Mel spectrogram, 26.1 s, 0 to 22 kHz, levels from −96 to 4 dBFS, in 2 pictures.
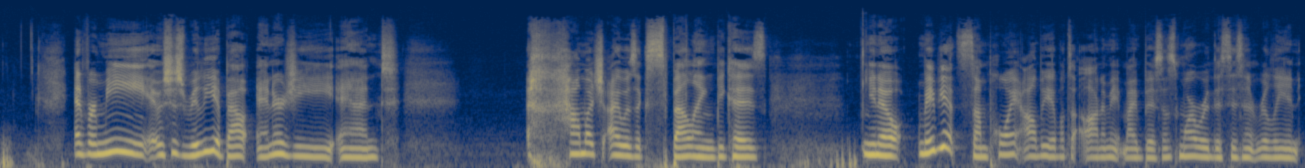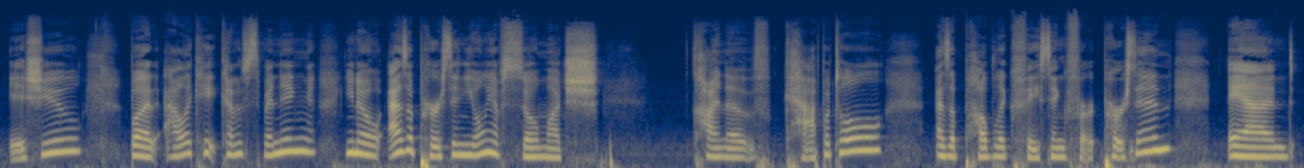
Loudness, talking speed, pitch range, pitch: -24 LUFS, 140 wpm, 185-245 Hz, 200 Hz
